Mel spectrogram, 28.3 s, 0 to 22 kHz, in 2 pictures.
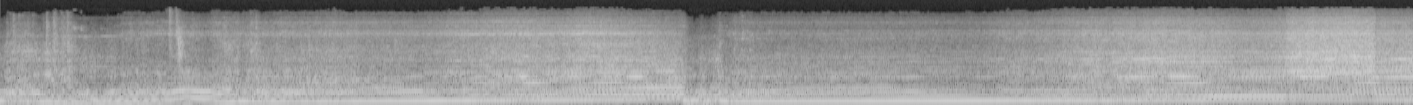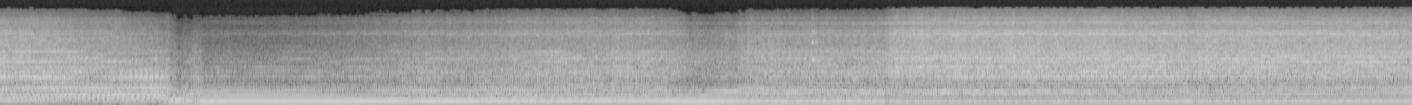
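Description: Citroën C2 VTS's 1.6-litre four-cylinder engine heard from inside the stripped, roll-caged cabin, accelerating hard under racing load. The revs climb steadily and drop sharply at two upshifts, one about a quarter of the way in and one a little past halfway, then hold fairly steady with a slight dip later on.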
